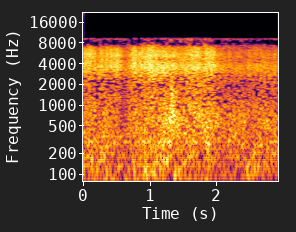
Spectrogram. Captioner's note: strong wind blows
